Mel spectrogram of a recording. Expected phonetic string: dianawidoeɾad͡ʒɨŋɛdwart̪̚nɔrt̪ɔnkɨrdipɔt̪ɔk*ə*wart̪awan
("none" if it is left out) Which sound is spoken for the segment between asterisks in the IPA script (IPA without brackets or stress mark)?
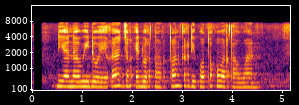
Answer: ə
